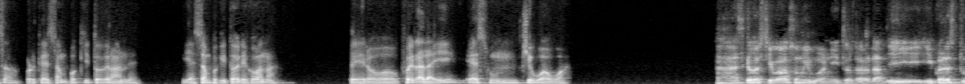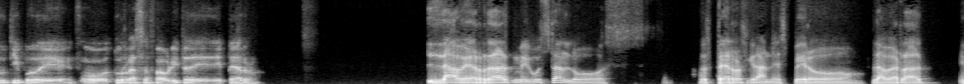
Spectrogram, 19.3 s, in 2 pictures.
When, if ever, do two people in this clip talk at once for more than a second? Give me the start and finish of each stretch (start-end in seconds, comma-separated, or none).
none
